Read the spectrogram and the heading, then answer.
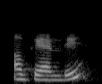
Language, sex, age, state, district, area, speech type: Telugu, female, 30-45, Andhra Pradesh, Eluru, rural, conversation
